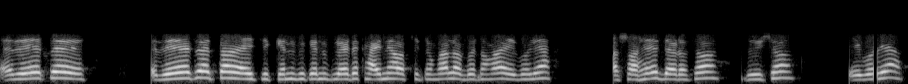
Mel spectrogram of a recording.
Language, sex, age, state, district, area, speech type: Odia, female, 60+, Odisha, Jharsuguda, rural, conversation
